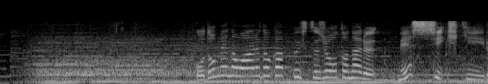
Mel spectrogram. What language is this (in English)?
Japanese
